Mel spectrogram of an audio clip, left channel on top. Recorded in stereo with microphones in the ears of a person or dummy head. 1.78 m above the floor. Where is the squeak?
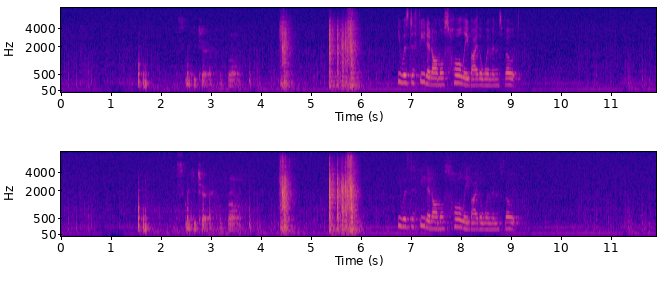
25° right (ahead or behind), 0.8 m.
